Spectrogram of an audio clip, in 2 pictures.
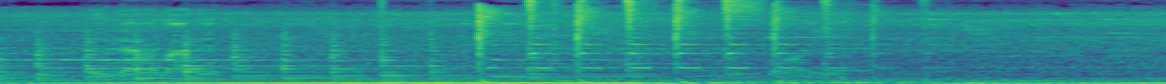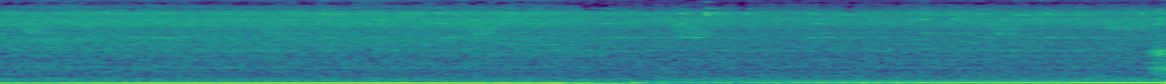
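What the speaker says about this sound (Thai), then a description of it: "มาดูเคสอาการตอนนี้ทาทาเร่งไม่ขึ้นนะ อาการก็จะประมาณนี้นะฮะ" A Tata CNG truck engine with a faulty throttle butterfly valve revs in several rising and falling pulls. The close, loud drone swells and sags without building up speed.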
